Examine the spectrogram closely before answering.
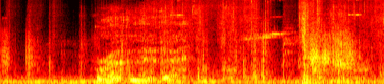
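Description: A zombie groans and moans nearby.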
